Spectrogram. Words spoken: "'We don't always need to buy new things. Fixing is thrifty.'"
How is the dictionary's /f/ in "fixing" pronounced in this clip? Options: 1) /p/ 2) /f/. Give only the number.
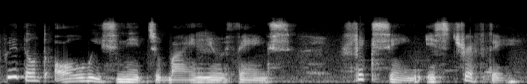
2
